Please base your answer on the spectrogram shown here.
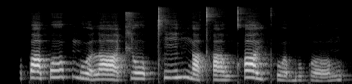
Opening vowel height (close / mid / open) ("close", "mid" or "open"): open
